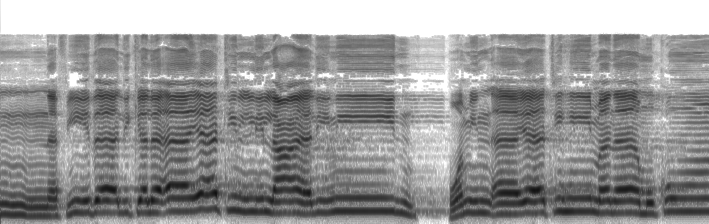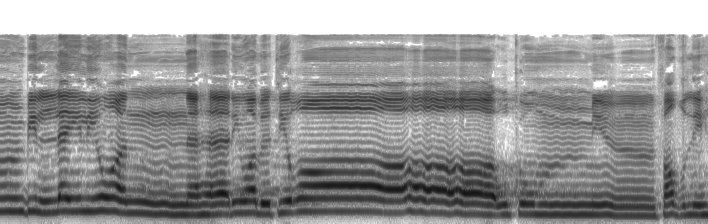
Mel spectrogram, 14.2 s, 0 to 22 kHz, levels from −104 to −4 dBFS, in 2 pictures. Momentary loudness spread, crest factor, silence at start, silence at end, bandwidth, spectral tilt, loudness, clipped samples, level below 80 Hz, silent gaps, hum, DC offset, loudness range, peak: 7 LU; 14 dB; 0 s; 0 s; 12 kHz; -3.5 dB/octave; -19 LUFS; under 0.1%; -70 dBFS; none; none; under 0.1%; 3 LU; -4 dBFS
